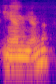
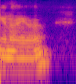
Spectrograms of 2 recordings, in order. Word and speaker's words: anion: negative ion an anion people always mispronounce in an onion it's an anion again you know the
